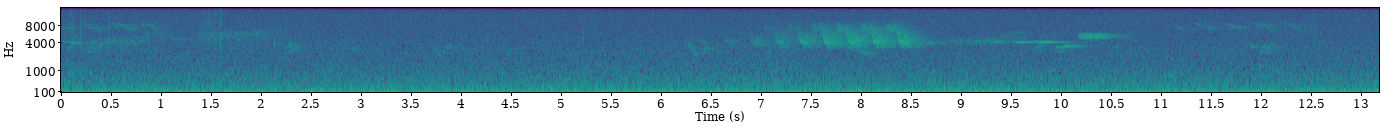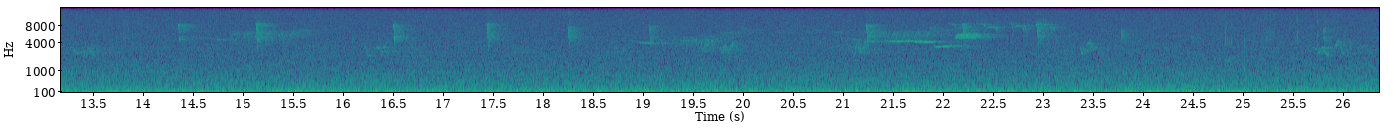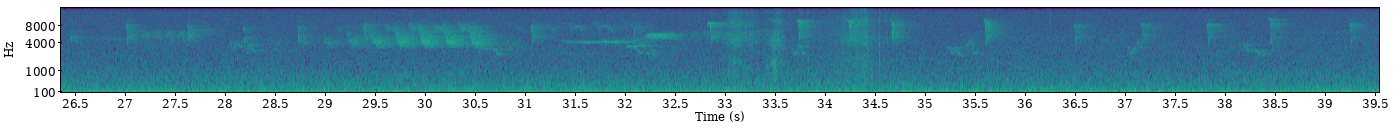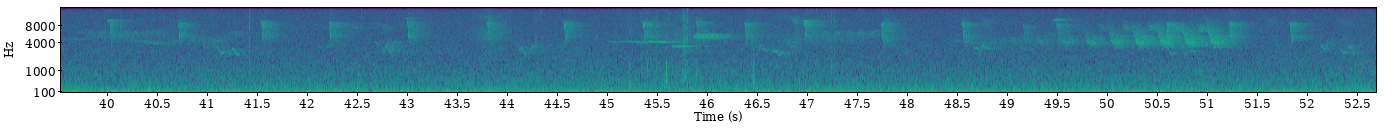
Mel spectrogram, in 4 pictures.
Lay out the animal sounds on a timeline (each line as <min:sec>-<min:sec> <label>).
0:00.0-0:01.2 Blackburnian Warbler (Setophaga fusca)
0:00.0-0:02.8 Black-throated Blue Warbler (Setophaga caerulescens)
0:00.0-0:21.4 Red-eyed Vireo (Vireo olivaceus)
0:06.1-0:08.8 Ovenbird (Seiurus aurocapilla)
0:08.3-0:09.8 Black-throated Blue Warbler (Setophaga caerulescens)
0:09.1-0:10.7 Black-throated Green Warbler (Setophaga virens)
0:10.8-0:12.8 Blackburnian Warbler (Setophaga fusca)
0:14.1-0:52.1 Eastern Chipmunk (Tamias striatus)
0:14.4-0:15.9 Black-throated Blue Warbler (Setophaga caerulescens)
0:18.7-0:20.2 Black-throated Blue Warbler (Setophaga caerulescens)
0:19.8-0:21.2 Yellow-rumped Warbler (Setophaga coronata)
0:20.8-0:22.2 Black-throated Blue Warbler (Setophaga caerulescens)
0:21.1-0:22.7 Black-throated Green Warbler (Setophaga virens)
0:21.9-0:23.5 Blackburnian Warbler (Setophaga fusca)
0:23.2-0:52.7 Red-eyed Vireo (Vireo olivaceus)
0:26.3-0:28.1 Black-throated Blue Warbler (Setophaga caerulescens)
0:28.8-0:30.9 Ovenbird (Seiurus aurocapilla)
0:30.9-0:32.3 Blackburnian Warbler (Setophaga fusca)
0:31.3-0:32.8 Black-throated Green Warbler (Setophaga virens)
0:39.2-0:41.8 Black-throated Blue Warbler (Setophaga caerulescens)
0:41.8-0:43.4 Blackburnian Warbler (Setophaga fusca)
0:44.9-0:46.4 Black-throated Green Warbler (Setophaga virens)
0:46.5-0:47.7 Black-throated Blue Warbler (Setophaga caerulescens)
0:48.5-0:49.7 Black-throated Blue Warbler (Setophaga caerulescens)
0:48.9-0:51.5 Ovenbird (Seiurus aurocapilla)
